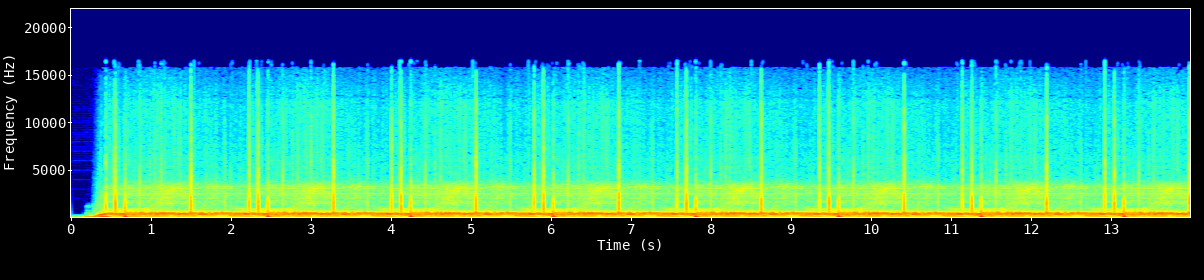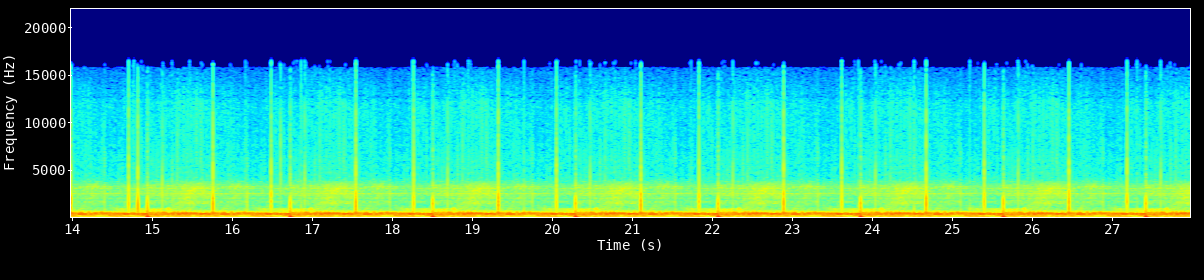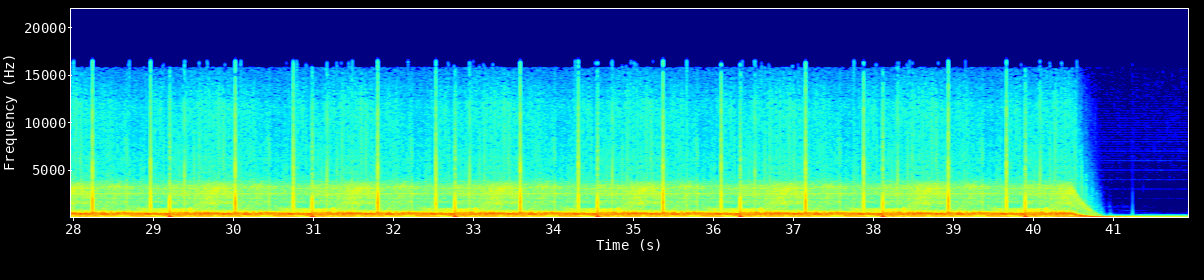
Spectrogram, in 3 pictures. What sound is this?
skipping vudu record
Record noise from a very old, warped and scratched up voodoo record from early last century digitized with Ion USB turntable and Wavoasaur.
skip, record, skipping, phonograph, scratch, noise, vinyl, popping, loop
